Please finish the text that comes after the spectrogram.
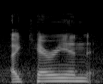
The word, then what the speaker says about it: Icarian: Iicar Iicarian.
